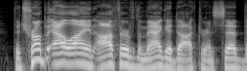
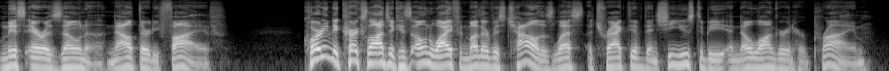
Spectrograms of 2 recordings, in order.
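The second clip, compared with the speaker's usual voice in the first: usual speaking voice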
